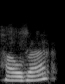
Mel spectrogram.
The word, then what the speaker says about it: Haura: Oh, well, it's pronounced Haura. You're correct.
